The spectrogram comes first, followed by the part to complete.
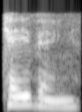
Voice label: "caving", English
